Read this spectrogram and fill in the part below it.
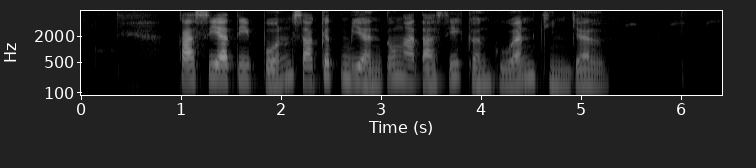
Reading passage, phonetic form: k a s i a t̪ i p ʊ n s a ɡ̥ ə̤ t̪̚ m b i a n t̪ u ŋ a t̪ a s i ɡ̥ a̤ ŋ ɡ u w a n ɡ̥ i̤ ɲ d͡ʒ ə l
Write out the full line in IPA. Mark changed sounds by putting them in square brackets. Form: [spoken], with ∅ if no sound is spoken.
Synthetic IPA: k a s i a t̪ i p ʊ n s a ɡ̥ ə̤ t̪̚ m b i a n t̪ u ŋ a t̪ a s i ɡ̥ a̤ ŋ ɡ u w a n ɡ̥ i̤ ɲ d͡ʒ [a] l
